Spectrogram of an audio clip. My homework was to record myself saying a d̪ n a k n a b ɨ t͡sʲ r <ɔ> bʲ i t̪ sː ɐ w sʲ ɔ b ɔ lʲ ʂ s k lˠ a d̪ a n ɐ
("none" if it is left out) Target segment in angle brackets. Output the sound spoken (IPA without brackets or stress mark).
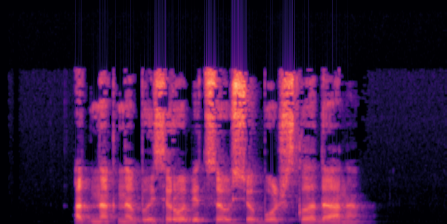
ɔ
